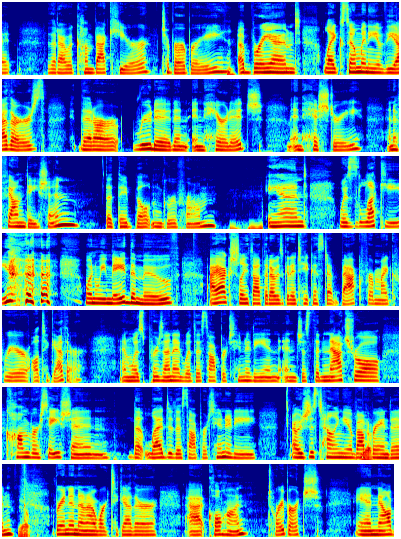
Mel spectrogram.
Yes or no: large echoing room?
no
